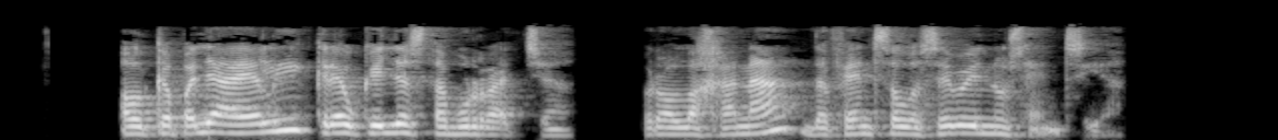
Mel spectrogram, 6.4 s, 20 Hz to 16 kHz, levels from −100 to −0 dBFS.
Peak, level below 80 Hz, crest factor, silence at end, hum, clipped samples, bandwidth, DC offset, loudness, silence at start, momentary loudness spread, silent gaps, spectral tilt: -2 dBFS; -64 dBFS; 16 dB; 0.9 s; none; under 0.1%; 8.2 kHz; under 0.1%; -16 LUFS; 0.6 s; 13 LU; 2.88-3.20 s; -3.5 dB/octave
